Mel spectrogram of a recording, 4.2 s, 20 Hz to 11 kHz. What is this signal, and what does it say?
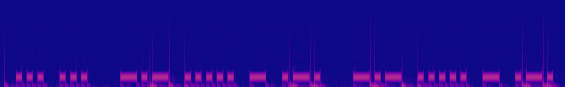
Morse code, heard as a keyed tone, about 30 wpm, 400 Hz. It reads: SS K5TR K5TR
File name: contests / CW-SS-k5tr- -0600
